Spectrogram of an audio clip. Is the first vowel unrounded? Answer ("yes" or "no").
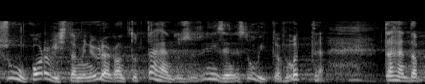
no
